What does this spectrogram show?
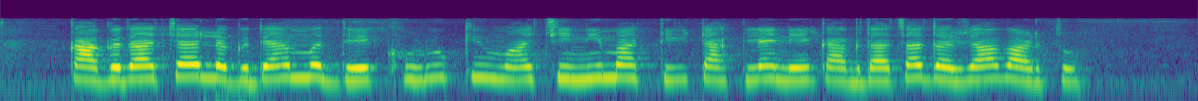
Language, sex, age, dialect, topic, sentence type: Marathi, female, 18-24, Standard Marathi, agriculture, statement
